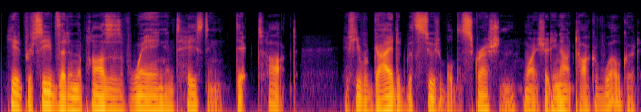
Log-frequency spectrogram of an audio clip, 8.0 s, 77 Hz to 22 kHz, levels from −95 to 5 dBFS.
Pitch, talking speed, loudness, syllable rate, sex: 85 Hz, 200 wpm, -21 LUFS, 5.6 syllables/s, male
